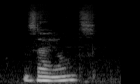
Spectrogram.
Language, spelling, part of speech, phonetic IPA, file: Polish, zając, noun, [ˈzajɔ̃nt͡s], LL-Q809 (pol)-zając.wav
